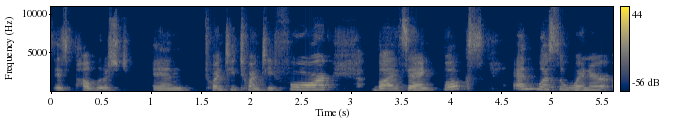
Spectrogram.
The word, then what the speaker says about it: Zan: the book correctly um it's actually Zan not Zan so it's thank you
